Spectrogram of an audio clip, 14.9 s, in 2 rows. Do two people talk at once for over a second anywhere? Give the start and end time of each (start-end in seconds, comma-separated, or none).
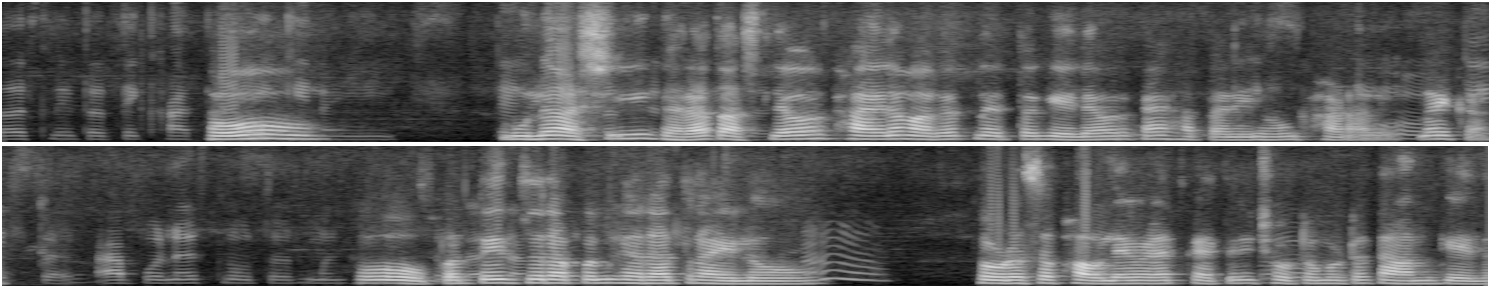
2.5-4.4, 5.5-7.4, 9.6-11.3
